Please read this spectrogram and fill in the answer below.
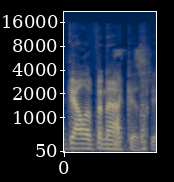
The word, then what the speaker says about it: Galifianakis: Zach Galifianakis, yes.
